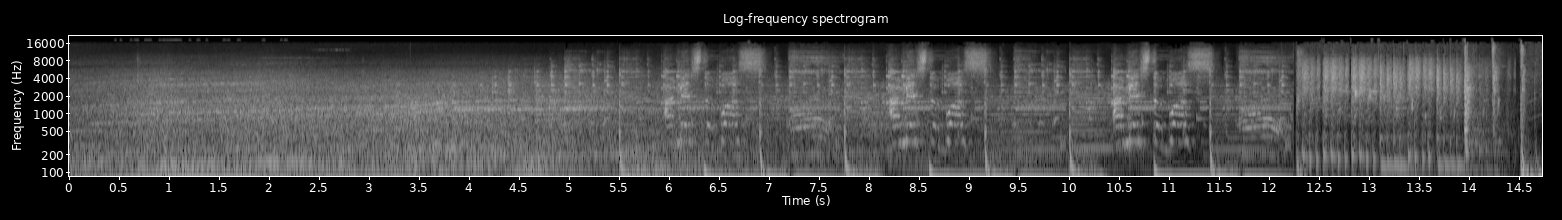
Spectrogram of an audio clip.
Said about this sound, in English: Stuck on a bus somewhere between East Oakland and Lake Merritt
